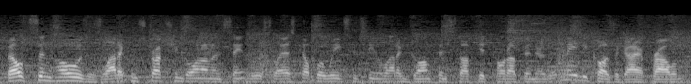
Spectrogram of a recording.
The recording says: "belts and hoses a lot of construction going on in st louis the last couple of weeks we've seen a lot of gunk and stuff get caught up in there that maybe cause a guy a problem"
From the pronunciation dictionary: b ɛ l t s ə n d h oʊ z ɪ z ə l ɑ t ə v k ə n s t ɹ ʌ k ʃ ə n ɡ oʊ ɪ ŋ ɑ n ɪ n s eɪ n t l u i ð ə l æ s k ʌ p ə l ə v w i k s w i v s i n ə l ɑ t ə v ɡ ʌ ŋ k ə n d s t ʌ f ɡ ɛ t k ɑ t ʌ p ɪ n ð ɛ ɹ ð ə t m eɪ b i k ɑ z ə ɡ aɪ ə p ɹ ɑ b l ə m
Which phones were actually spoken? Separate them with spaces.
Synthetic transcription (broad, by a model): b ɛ l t s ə n h oʊ z ɪ z ə l ɑ t ə v k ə n s t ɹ ʌ k ʃ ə n ɡ oʊ ɪ ŋ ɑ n ɪ n s eɪ n t l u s l æ s k ʌ p l ə v w i k s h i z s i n ə l ɑ t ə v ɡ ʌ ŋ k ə n s t ʌ f ɡ ɛ t k ɑ t ʌ p ɪ n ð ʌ ɹ ð ə t m eɪ b i k ɑ z ə ɡ aɪ ə p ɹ ɑ b l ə m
